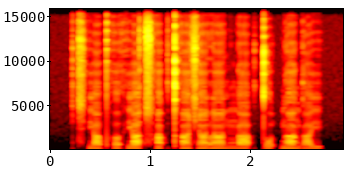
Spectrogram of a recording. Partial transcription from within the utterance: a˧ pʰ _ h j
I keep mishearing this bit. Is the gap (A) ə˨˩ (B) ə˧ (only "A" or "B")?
B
